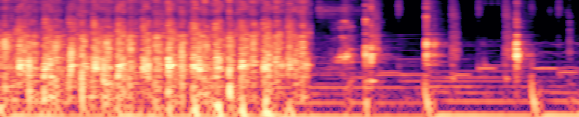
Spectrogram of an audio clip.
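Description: A boiled egg in its shell is shaken inside a closed container with cold water, making a fast, irregular rattle of knocks and sloshing for about two seconds. The shaking stops, leaving a quiet stretch broken by three separate knocks. The eggshell ends up cracked.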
